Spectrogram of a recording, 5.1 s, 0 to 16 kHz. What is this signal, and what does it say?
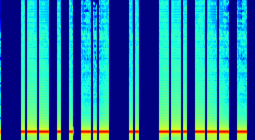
Morse code, heard as a keyed tone, about 20 wpm, 1000 Hz. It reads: WEEK I GOT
